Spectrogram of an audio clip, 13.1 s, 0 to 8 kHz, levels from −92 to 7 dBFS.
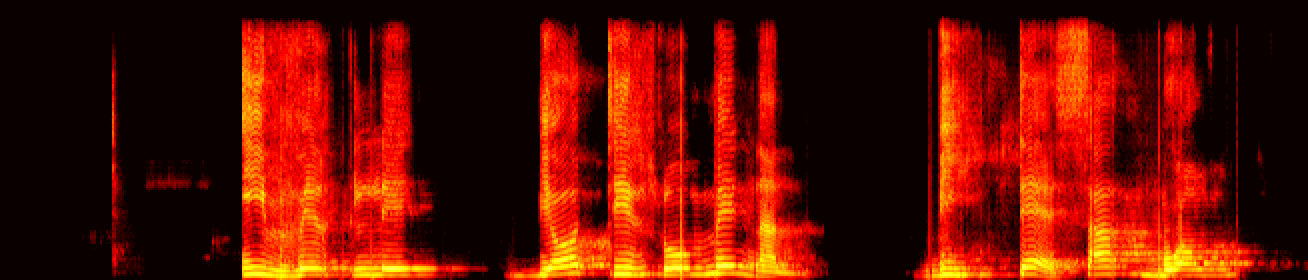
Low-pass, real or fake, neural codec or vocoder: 7.2 kHz; fake; codec, 16 kHz, 4 kbps, X-Codec, HuBERT features, trained on general audio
